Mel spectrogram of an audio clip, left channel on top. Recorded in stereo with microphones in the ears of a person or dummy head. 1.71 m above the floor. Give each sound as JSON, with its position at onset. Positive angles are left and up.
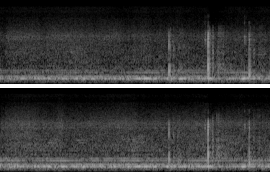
{"t": 1.7, "sound": "running footsteps", "side_deg": 5, "distance_m": 1.9}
